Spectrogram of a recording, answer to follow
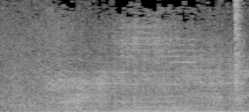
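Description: Monster-film soundtrack: a loud, steady deep rumble of sound effects with faint music underneath.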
